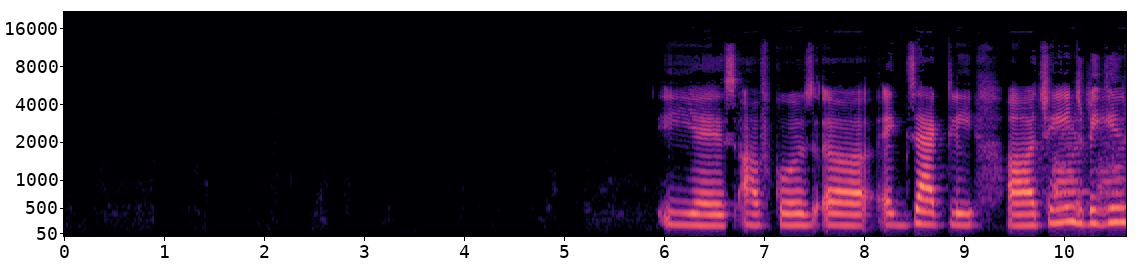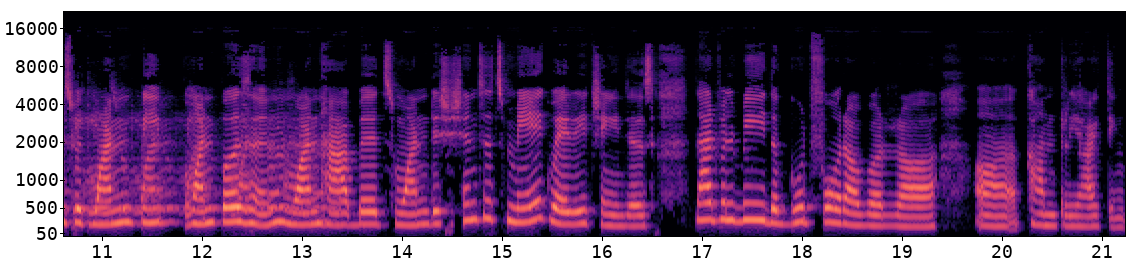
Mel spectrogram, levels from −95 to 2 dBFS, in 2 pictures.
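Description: From 9.63 to 13.59 s there is feedback echo between two devices: another device's playback re-enters the microphone, repeating the speech roughly every 400 ms at about 10 dB below it.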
